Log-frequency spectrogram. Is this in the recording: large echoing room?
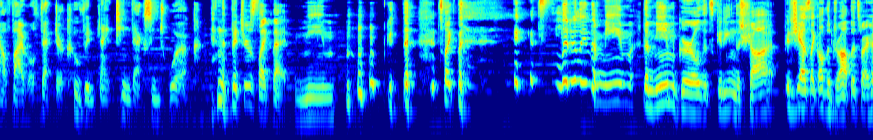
no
